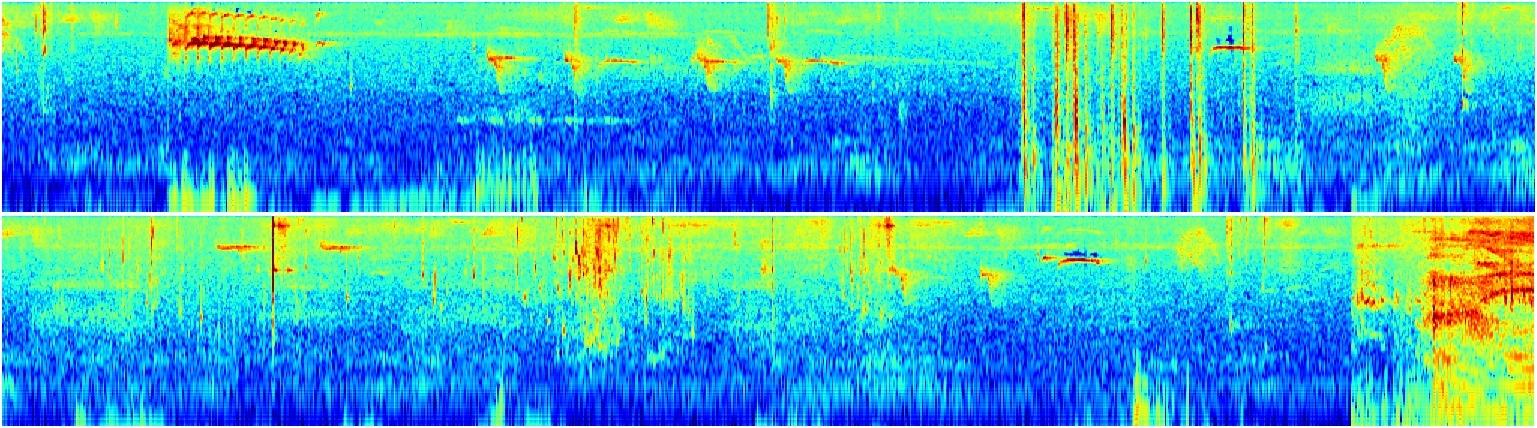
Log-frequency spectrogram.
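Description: Kayak paddling on a river, with birds calling: a clear ringing call about two seconds in and a few short falling chirps after it. About ten seconds in comes a burst of loud knocks and clatter, and scattered smaller knocks and paddle noise follow. A loud burst starts just before the end.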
